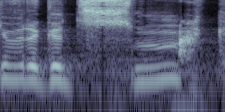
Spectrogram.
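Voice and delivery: rough, bad Irish accent, pitched high. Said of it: "In the words of Conor McGregor".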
